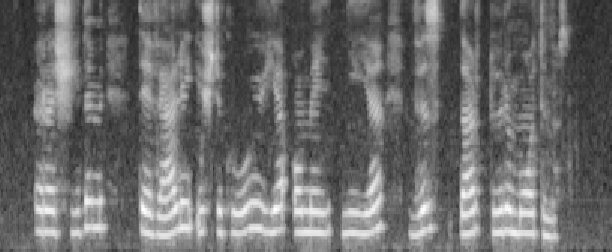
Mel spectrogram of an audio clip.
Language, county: Lithuanian, Kaunas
